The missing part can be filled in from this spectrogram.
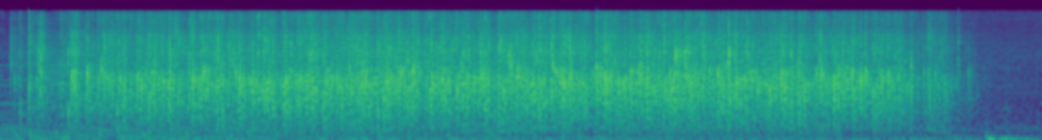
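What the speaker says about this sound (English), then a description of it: "Please give a round of applause for him now." An audience gives Stephen Covey sustained, dense applause, loud and even throughout before fading out at the end, at a corporate excellence event.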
